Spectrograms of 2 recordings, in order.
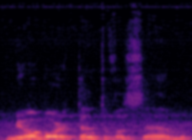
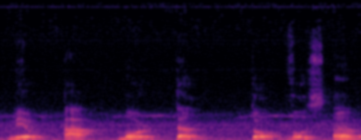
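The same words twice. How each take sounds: First: Said in the usual way. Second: "Meu amor, tanto vos amo" very slow, one syllable at a time. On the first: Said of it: "Olha aí a, a poesia". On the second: Shown as a demonstration. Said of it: "sete sílabas". ("Meu amor, tanto vos amo" escandido, sílaba por sílaba, bem devagar)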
